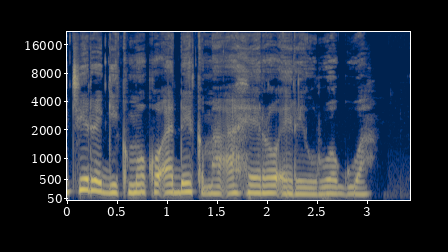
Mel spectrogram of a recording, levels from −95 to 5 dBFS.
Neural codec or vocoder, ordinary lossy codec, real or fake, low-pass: vocoder, 44.1 kHz, 128 mel bands every 256 samples, BigVGAN v2; none; fake; none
